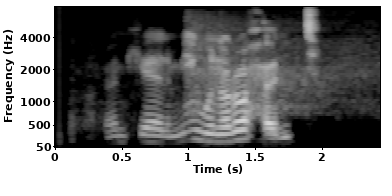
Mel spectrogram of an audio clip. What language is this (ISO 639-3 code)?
kab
